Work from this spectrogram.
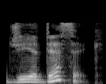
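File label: "geodesic", British English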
